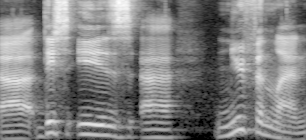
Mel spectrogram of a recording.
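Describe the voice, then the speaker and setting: A man speaks with an Australian accent in a bright, sharp tone. The recording is very clean, with a silent background. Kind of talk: casual talk to camera.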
